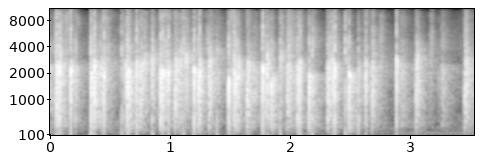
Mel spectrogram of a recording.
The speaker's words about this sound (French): Merci de faire un tonnerre d'applaudissements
